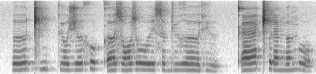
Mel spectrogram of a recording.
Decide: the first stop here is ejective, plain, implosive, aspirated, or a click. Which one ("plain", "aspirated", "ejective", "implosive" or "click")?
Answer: click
